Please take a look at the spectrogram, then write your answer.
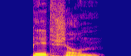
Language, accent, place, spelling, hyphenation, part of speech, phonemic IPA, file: German, Germany, Berlin, Bildschirm, Bild‧schirm, noun, /ˈbɪlt.ʃɪʁm/, De-Bildschirm.ogg
- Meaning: 1. screen 2. monitor 3. display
